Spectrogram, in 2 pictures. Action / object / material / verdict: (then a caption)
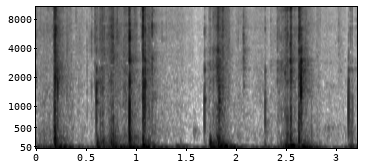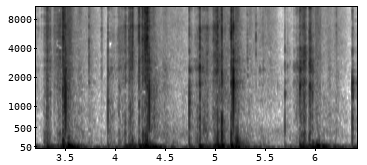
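scrape / wooden spoon blank, light carving wood / wood / none. A solid, pale wooden spoon blank of light carving wood is held upright and whittled with a steel knife in repeated slicing strokes. Each stroke gives a short, dry, scraping shave with a low, dull thud underneath and no ring. The strokes come at an uneven pace.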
